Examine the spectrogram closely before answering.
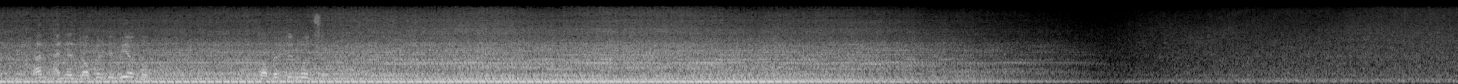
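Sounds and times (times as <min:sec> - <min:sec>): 
biogas-fuelled combustion engine driving a generator at a sewage plant: 0:00.0 - 0:11.4
speech: 0:00.4 - 0:01.8, 0:02.6 - 0:03.8.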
